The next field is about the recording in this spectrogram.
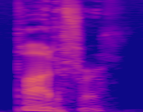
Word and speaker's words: Potiphar: If that's not bad enough, then he's made a slave in the house of Potiphar.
